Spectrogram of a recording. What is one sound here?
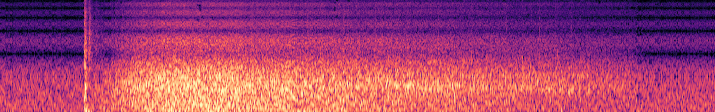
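A crowd cheers loudly and slowly fades.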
